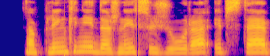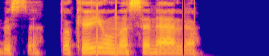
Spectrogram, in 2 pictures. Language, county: Lithuanian, Kaunas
